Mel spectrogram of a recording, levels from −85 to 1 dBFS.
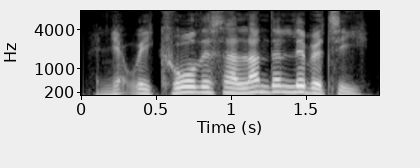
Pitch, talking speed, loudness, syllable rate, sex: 155 Hz, 270 wpm, -15 LUFS, 6.1 syllables/s, male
